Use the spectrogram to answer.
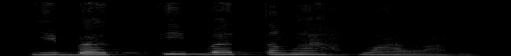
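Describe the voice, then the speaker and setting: A woman preaching a personal testimony, swinging from loud declarations to hushed whispered prayers. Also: fairly high pitch, measured pace. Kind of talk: testimony sermon.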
